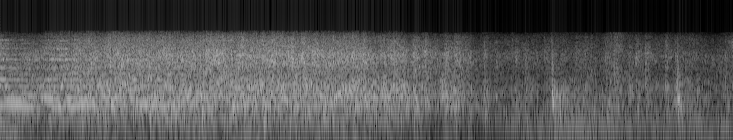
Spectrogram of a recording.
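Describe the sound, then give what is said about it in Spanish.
A passenger train with every seat in the coach taken rolls along the rails with a loud, steady roar and rumble, easing slightly midway, with faint rhythmic clacks of the wheels. No voices are heard. “Pues, eh, todos los asientos del coche vienen ocupados.”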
